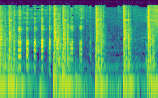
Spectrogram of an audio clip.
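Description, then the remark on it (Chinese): A locked kitchen door of a rural house is rattled and pushed against its frame rather than knocked, in several loud, irregular bursts, with a voice making rattling, clattering sounds between the knocks. “就是不是敲门，是因为他们乡下的那个门是，你知道门串还是什么的，就是你溜，你知道？”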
